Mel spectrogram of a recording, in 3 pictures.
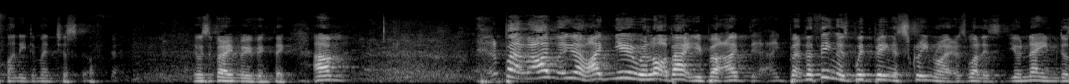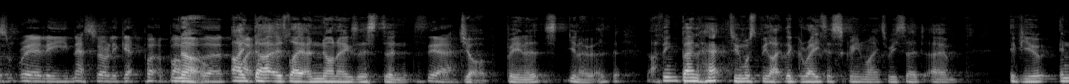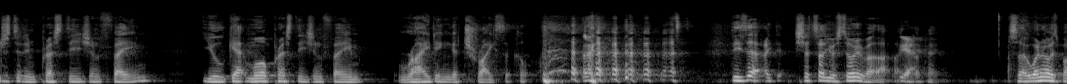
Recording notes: at the Liverpool Playhouse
